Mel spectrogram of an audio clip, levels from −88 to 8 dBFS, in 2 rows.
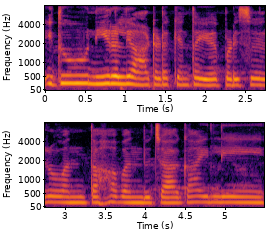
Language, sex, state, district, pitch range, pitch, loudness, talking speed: Kannada, female, Karnataka, Dakshina Kannada, 200-230 Hz, 210 Hz, -17 LUFS, 110 wpm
